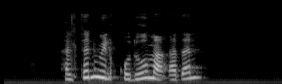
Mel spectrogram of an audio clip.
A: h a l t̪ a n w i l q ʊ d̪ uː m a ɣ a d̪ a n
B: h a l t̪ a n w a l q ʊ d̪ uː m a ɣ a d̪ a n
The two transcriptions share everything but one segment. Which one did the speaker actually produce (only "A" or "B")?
A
